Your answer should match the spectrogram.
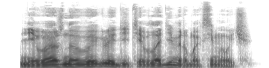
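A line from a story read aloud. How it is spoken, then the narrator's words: Chuckling. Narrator (Russian): хохотнул я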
